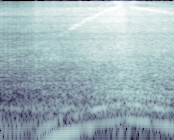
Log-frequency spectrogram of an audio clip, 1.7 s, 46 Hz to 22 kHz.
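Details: Toyota Land Cruiser Prado 1KZ-TE 3.0L diesel, about 400,000 km, 17 years old, after new genuine injectors and glow plug replacement: picks up quickly on a blip, even smooth note, no knock or miss; revving cleanly and healthy.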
